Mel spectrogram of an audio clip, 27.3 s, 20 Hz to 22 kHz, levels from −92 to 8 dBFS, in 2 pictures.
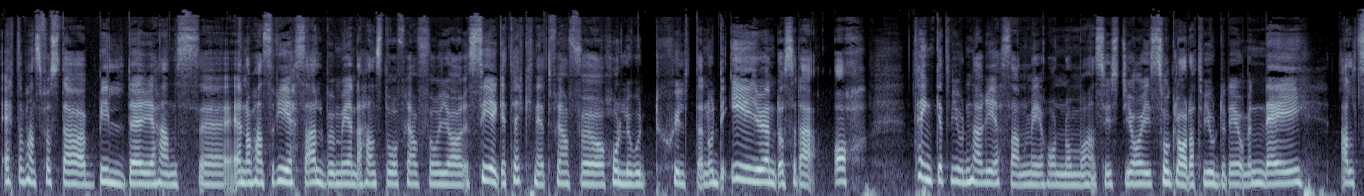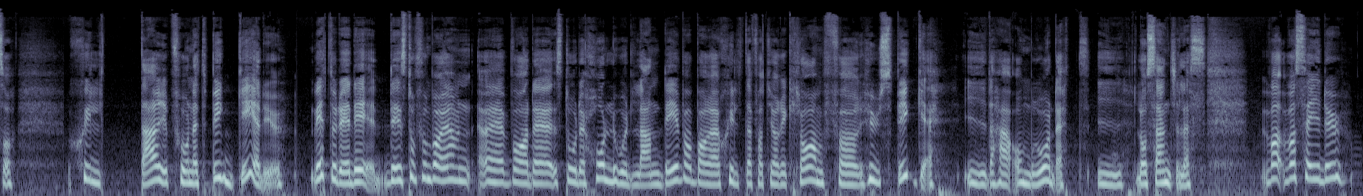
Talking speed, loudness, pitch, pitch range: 200 wpm, -19 LUFS, 205 Hz, 190-235 Hz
